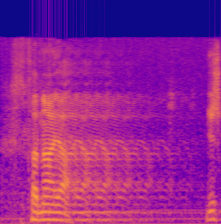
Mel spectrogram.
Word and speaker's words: ثنایا: آنکھ سے نہیں ہوتا۔ یہ ہے عربی والا ثنایا، جس کو سنایا بھی کہتے ہیں، لیکن اصل تلفظ ثنایا ہے۔ المنجد میں دیکھ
